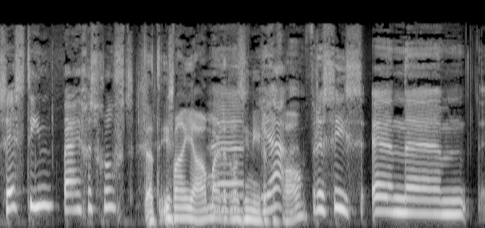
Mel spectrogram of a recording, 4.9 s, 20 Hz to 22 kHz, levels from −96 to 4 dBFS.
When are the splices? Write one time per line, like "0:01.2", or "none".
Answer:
0:01.7
0:02.4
